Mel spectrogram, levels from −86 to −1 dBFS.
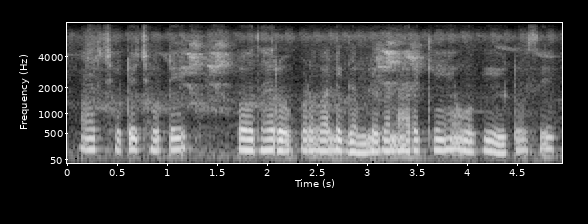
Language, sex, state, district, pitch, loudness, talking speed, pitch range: Hindi, female, Uttar Pradesh, Lalitpur, 185 Hz, -16 LUFS, 155 wpm, 175-190 Hz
